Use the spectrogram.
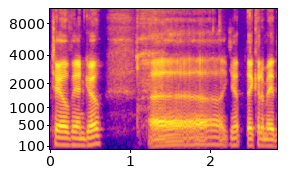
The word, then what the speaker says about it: Van Gogh: Theo van Gogh got brutally murdered for making what we just watched. That was too much for jihadis. Yeah. Van Gogh. Van Gogh.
